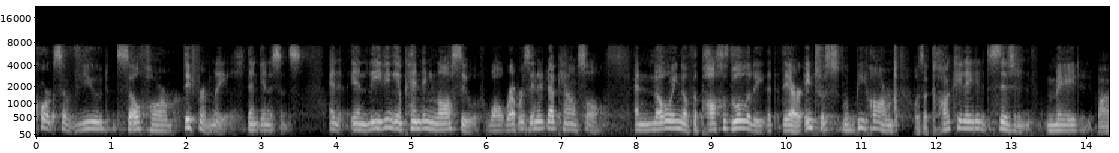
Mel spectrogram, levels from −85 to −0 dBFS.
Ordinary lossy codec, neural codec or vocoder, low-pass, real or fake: AAC, 48 kbps; codec, 16 kHz in and 24 kHz out, 0.4 kbps, LongCat-Audio-Codec, fine tuned four codebook decoder; 7.2 kHz; fake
